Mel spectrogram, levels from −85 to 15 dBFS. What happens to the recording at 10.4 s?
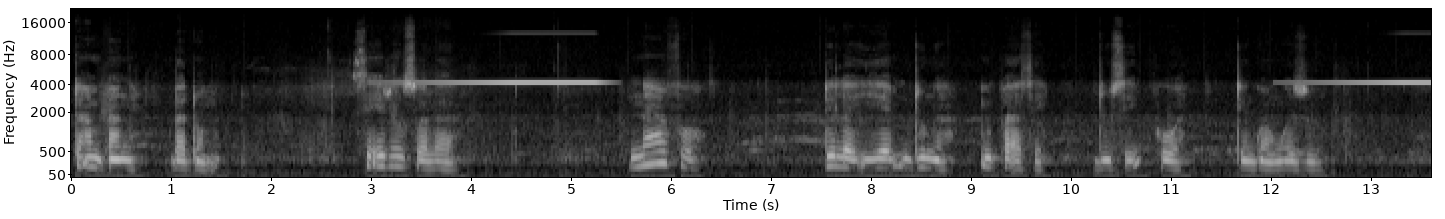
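Nothing goes wrong at 10.4 s; the speech continues intact through that moment.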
